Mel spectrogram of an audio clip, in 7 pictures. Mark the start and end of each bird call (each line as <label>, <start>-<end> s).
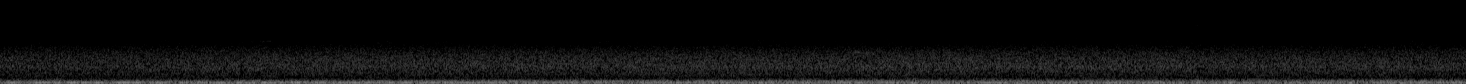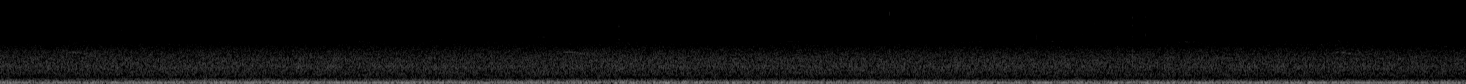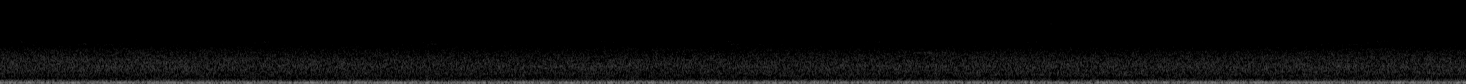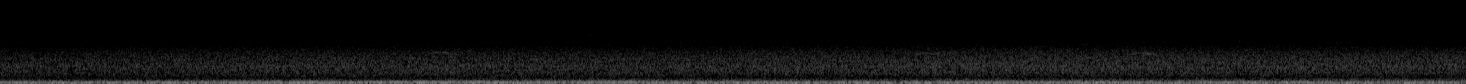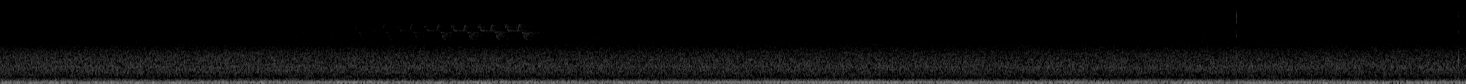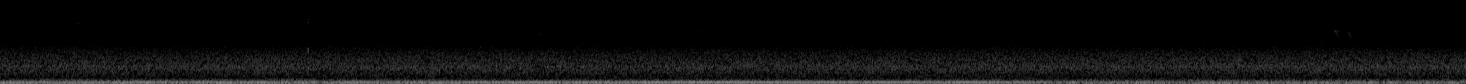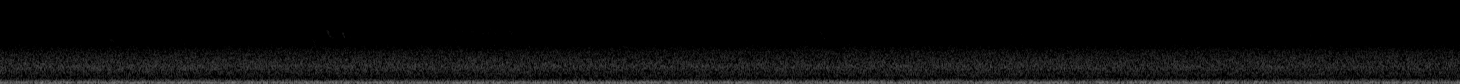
American Crow (Corvus brachyrhynchos), 54.8-56.1 s
Ovenbird (Seiurus aurocapilla), 60.8-64.3 s
American Goldfinch (Spinus tristis), 86.3-91.8 s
